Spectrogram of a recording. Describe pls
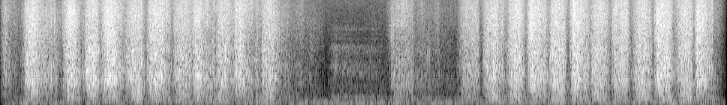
Clothes Shuffling; Near
Clothes shuffling together.
cloth, clothes, fabric, movement, rustle, rustling, shuffle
